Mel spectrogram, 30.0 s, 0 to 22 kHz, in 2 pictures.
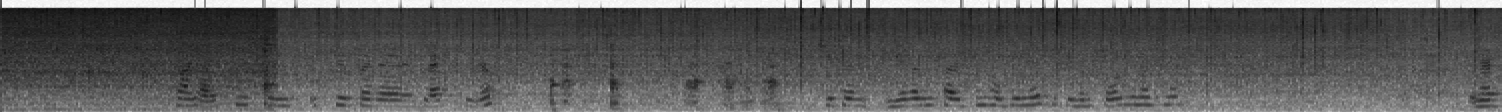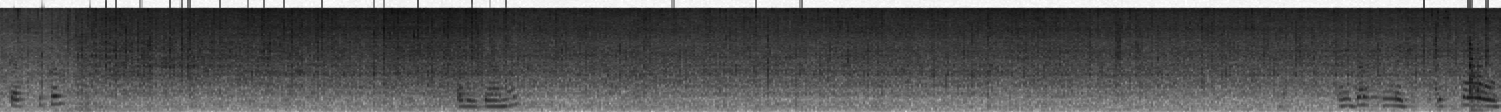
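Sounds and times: chicken sizzling on a grill pan: 0.0s - 30.0s.

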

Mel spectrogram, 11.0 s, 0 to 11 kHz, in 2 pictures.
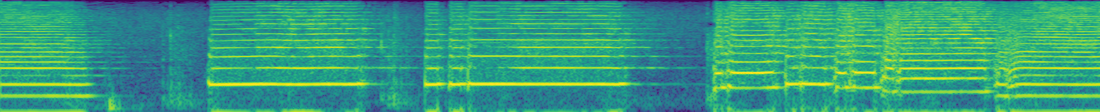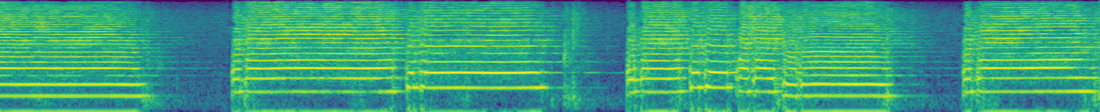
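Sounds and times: trumpet bugle call: 0.0s - 11.0s.

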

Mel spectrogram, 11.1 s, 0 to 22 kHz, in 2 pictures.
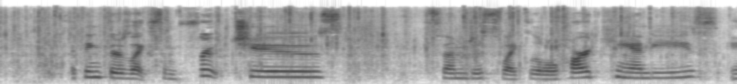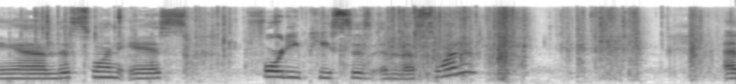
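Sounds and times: plastic candy bags crinkling: 0.0s - 11.0s.

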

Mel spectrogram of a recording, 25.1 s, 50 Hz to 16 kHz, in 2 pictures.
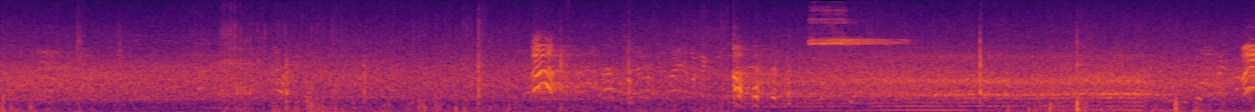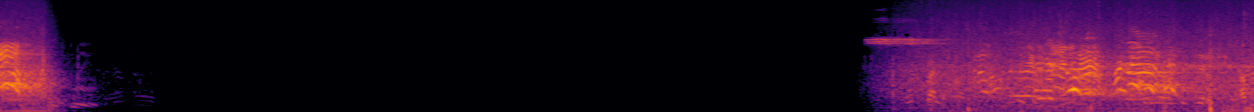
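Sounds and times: players shouting: 5.2s - 13.2s, 21.8s - 24.9s
short high whistle blast: 8.1s - 9.1s, 21.2s - 22.0s.

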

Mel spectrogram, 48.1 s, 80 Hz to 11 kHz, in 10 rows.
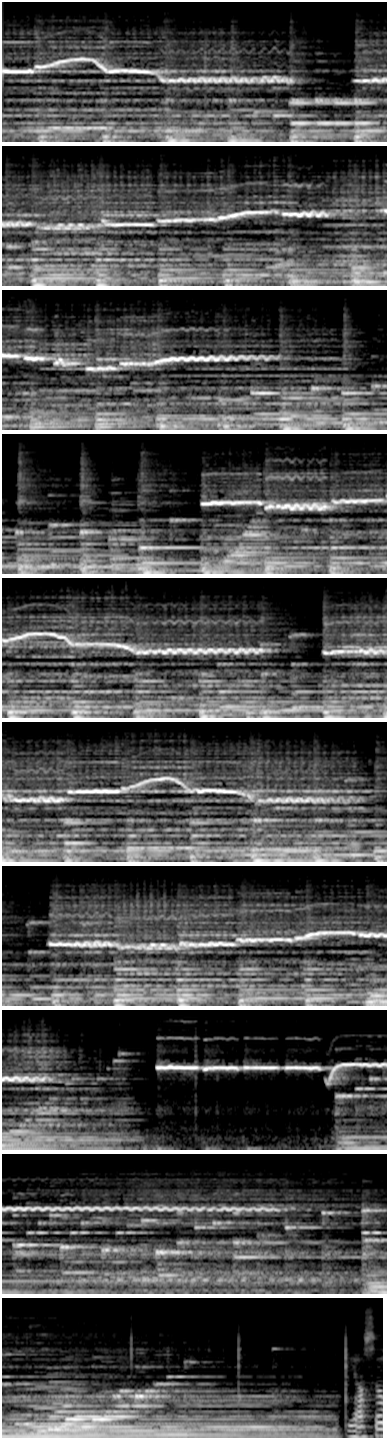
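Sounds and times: man whistling blues melody: 0.0s - 13.3s, 16.7s - 43.8s
band accompaniment: 0.0s - 35.6s.

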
